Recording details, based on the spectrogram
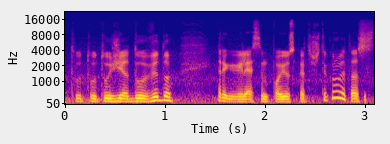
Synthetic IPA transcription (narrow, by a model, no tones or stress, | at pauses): t̪uːt̪uːt̪uːʒʲiɛd̪uːʋʲɪd̪ʊ | ɪɾʲɡʲɪɡɐlʲeːsʲɪmpɐjuːst̪̚kɐt̪ɪʃt̪ʲɪkɾuːjʊt̪ɐs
